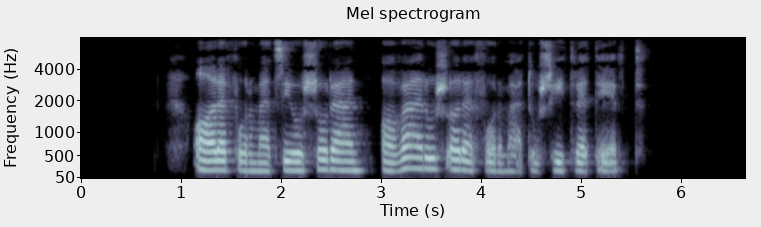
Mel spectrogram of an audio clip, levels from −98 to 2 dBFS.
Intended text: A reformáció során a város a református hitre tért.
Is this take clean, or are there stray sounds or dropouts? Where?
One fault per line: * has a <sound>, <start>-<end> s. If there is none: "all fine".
all fine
